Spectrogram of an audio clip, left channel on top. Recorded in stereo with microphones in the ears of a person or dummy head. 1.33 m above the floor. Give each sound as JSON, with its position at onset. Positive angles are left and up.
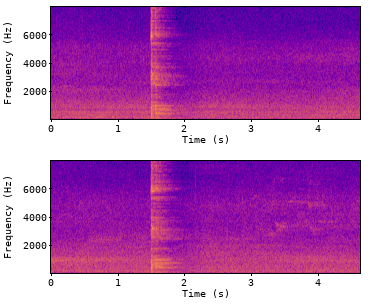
{"t": 1.5, "sound": "a clunk", "side_deg": 30, "distance_m": 0.5}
